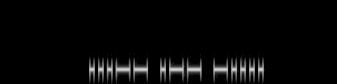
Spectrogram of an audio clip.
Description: Morse code, heard as a keyed tone, about 26 wpm, 700 Hz. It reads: 3W6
